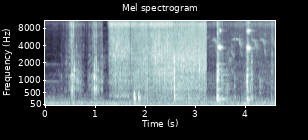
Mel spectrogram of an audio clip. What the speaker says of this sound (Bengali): এখন প্রথমে ইলিশ মাছটারে একটু ভাজতে নিতে হইবে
